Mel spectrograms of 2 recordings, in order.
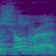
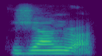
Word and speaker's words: genre: there is not a genre that she can't do yeah exactly genre genre it's not genre but genre um we pronounce the letter e at the end which is not very common but we do that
